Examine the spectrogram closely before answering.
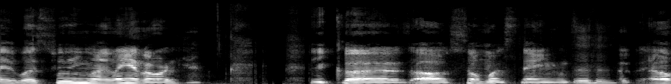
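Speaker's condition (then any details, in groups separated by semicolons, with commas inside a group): Cerebral palsy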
